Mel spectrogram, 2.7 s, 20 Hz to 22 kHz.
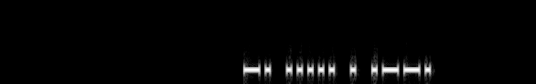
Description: Morse code, heard as a keyed tone, about 46 wpm, 700 Hz. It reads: N5EP
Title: USA Call Signs - 4 Characters - 45wpm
